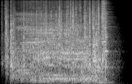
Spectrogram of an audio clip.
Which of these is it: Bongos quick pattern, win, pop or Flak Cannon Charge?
Flak Cannon Charge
